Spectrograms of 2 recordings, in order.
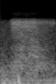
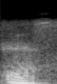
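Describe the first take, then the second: First: The s sound comes with no vowel before it. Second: A vowel comes before the s sound. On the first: The speaker calls it right. "میگن س" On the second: The speaker calls it wrong. "ما تو فارسی میگیم اس"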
